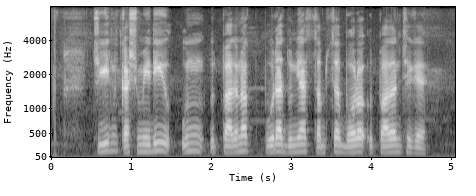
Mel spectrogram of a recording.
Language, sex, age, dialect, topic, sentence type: Magahi, male, 51-55, Northeastern/Surjapuri, agriculture, statement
